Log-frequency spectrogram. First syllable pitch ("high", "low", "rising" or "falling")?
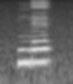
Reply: high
